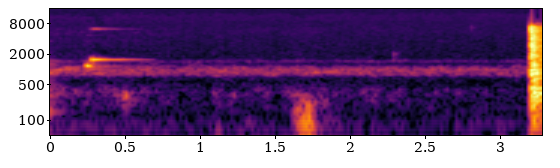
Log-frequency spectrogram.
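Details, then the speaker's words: Newly installed gas hob, after gas leak fixed and tightness test passed with no drop: steady hiss of burner flames with four sharp clicks as each flame supervision device engages; FSDs working normally. "1, 2, 3, 4. Good. FSDs are working."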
